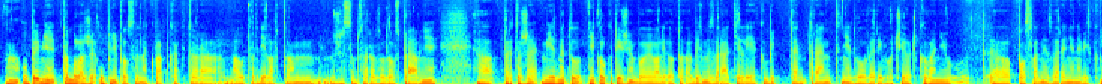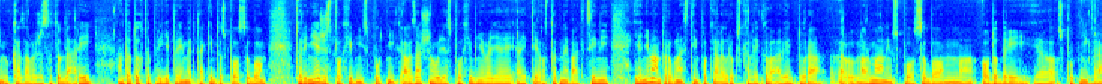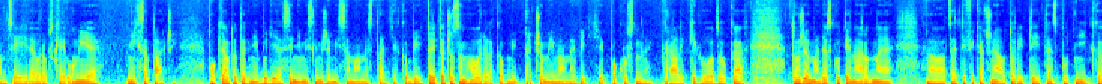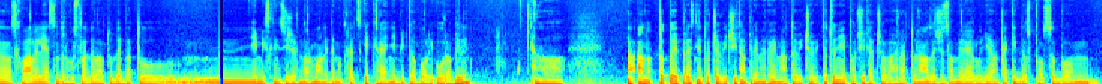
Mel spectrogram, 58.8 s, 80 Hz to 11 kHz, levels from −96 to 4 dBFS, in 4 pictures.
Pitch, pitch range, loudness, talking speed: 100 Hz, 95-115 Hz, -22 LUFS, 170 wpm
